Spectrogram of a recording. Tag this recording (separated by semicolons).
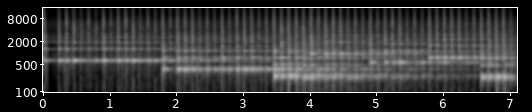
electronica; acid; dance; synth; trance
